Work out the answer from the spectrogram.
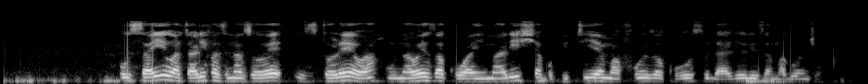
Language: Swahili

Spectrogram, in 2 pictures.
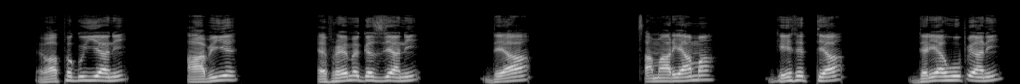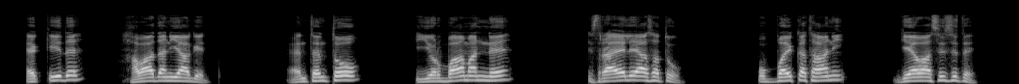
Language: Dawro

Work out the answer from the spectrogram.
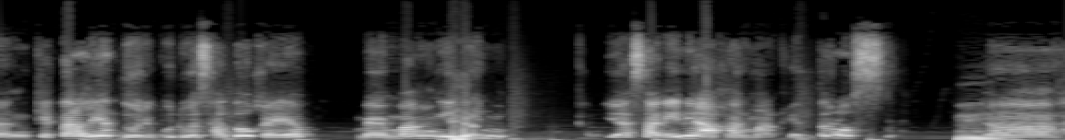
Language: Indonesian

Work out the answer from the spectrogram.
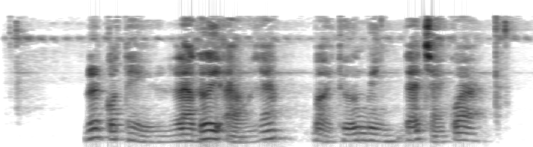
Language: Vietnamese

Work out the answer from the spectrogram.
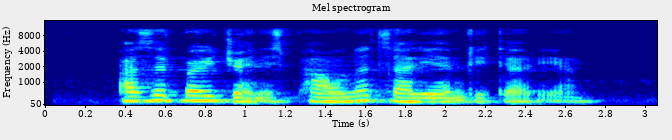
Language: Georgian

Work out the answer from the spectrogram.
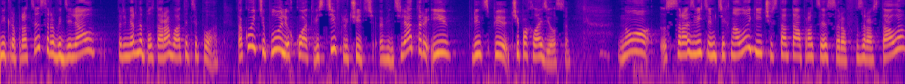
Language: Russian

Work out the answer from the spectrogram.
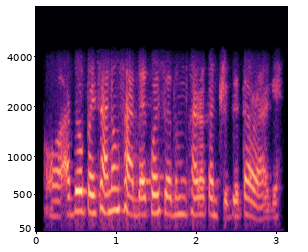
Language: Manipuri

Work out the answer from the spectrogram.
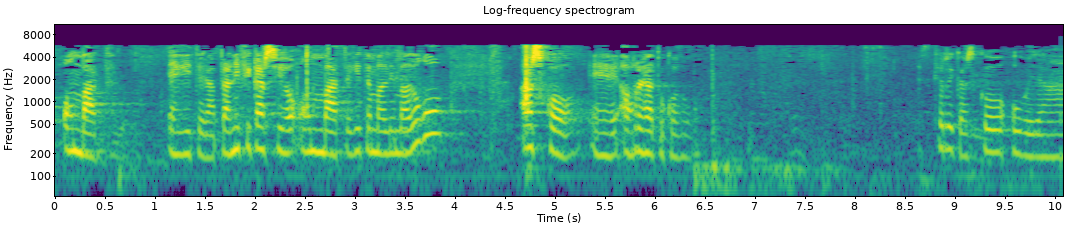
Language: Basque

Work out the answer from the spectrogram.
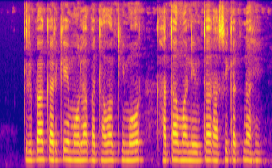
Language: Chhattisgarhi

